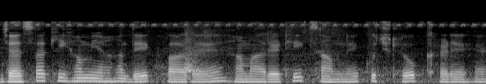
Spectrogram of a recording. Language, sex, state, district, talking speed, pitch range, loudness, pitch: Hindi, male, Delhi, New Delhi, 185 wpm, 120-145 Hz, -20 LUFS, 130 Hz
